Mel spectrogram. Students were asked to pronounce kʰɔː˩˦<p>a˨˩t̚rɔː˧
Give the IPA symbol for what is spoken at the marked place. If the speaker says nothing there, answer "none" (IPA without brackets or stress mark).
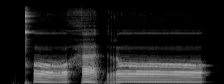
h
